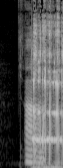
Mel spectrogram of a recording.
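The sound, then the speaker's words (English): A single disgusting belch: one long, loud, croaking burp that starts abruptly after a brief faint onset and holds steady for almost a second, with no other sound. “and the most disgusting belch in the world.”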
